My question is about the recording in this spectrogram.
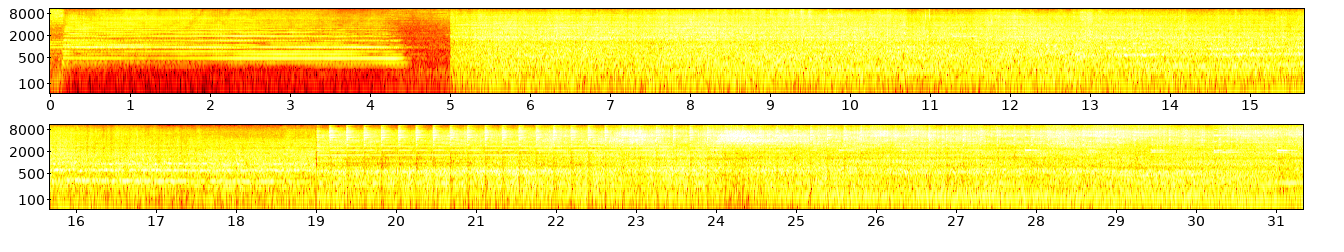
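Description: The last bars of background music, then from about five seconds in diesel freight locomotives and their trains passing close by, with loud steady rolling noise of wheels on rail. The sound changes abruptly about two-thirds of the way through, as another train takes over.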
